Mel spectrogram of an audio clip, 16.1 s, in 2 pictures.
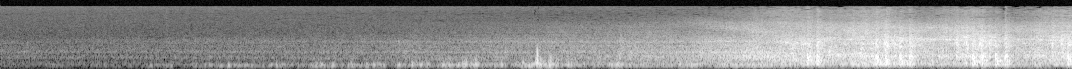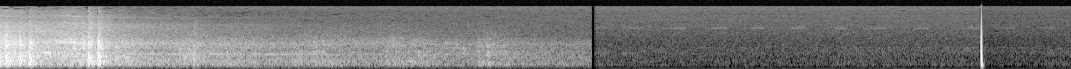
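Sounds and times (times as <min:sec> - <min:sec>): electric train passing: 0:00.6 - 0:12.5
train wheels clattering: 0:05.8 - 0:09.7.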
